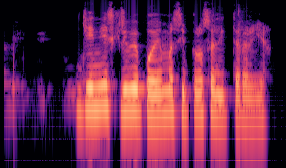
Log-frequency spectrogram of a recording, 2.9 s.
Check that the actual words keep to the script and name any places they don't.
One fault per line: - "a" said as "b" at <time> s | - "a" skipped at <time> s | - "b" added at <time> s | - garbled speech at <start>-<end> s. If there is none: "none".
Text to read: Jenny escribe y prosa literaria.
- "poemas" added at 1.4 s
